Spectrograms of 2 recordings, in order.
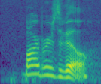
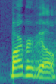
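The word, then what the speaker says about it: Barbourville: Barbersville. Barberville. It's not spelled the same.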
